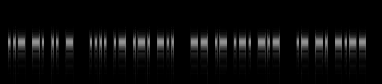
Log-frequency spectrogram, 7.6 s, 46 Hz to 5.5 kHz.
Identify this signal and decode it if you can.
Morse code, heard as a keyed tone, about 25 wpm, 500 Hz. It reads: UNIT HARD MARK ANY
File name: 632 words / 632 Words 25WPM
